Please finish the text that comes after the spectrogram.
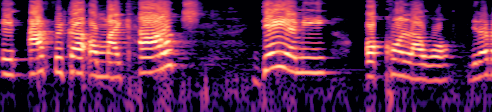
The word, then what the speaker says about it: Deyemi Okanlawon: highest grossing actors in Africa on my couch, Deyemi Okonlawo. Did I pronounce it well?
